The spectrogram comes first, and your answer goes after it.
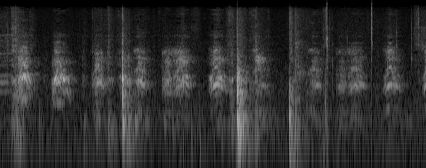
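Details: Australian Shepherd puppies give short, high yips and whimpering squeals in quick irregular bursts, about one a second, with a few sharp clicks and knocks between them.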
